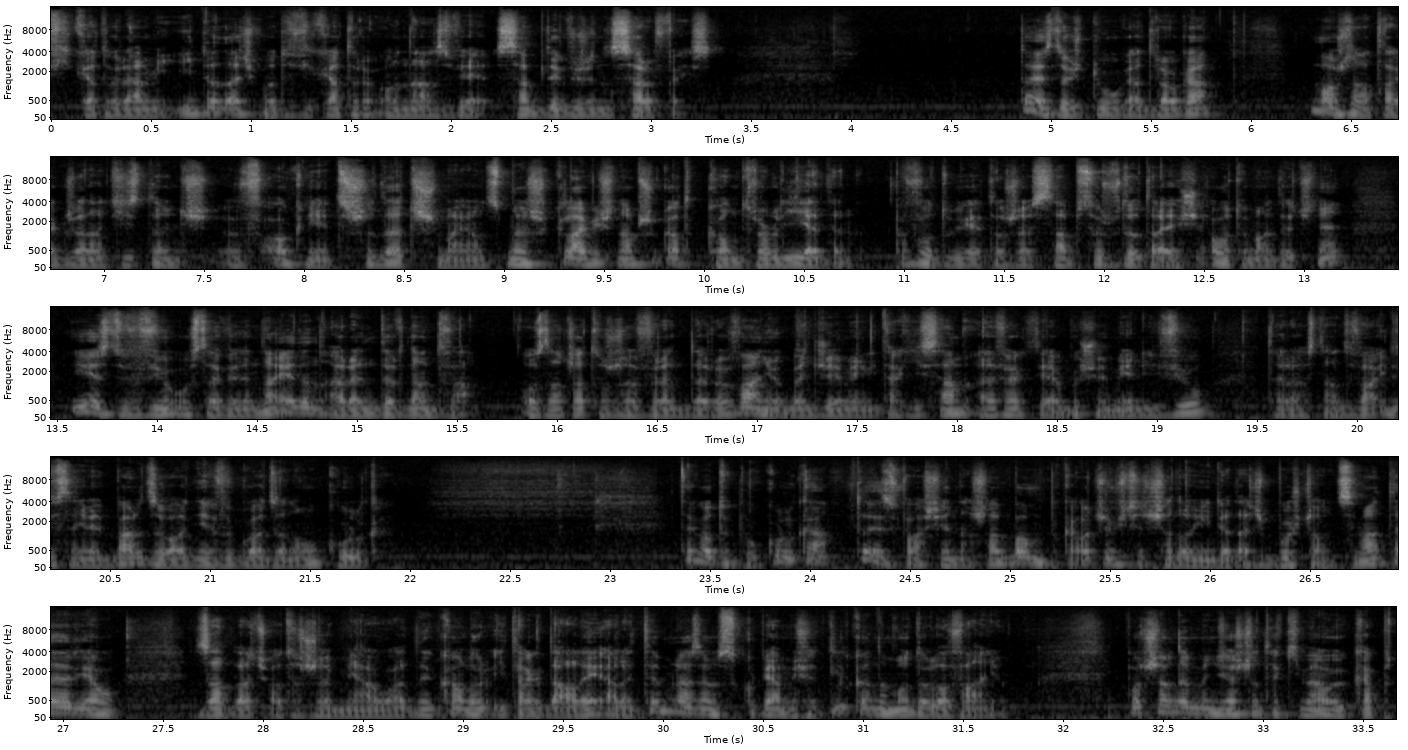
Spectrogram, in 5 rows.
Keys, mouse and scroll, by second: 10.4 ctrl+1, 24.7 KP_1.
